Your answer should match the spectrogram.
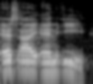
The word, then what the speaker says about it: sine: all right it's spelled s-i-n-e now it's abbreviated s-i-n but when you read that even in your mind please do not say sin because that's not how it's pronounced in geometry in or in mathematics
